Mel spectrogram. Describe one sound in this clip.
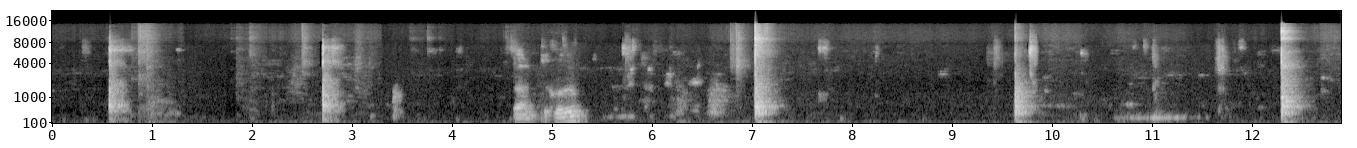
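Darts thud into a bristle dartboard.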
